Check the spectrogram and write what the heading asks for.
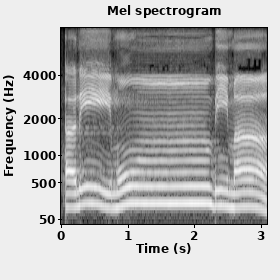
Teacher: আযাবুন তানবিনের পরে ইকলাবের হরফ বা আসার কারণে এখানে ইকলাব গুন্নাহ করে পড়তে হবে, অর্থাৎ তানবিনকে ছোট মিম দ্বারা পরিবর্তন করে পড়তে হবে।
